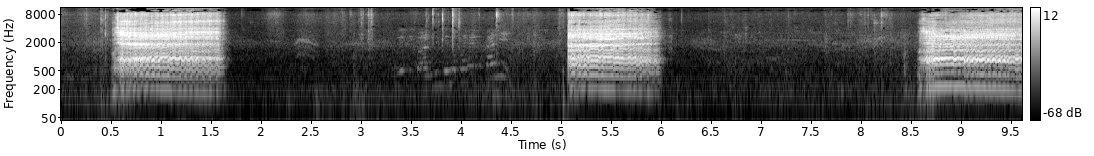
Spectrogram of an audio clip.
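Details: A sheep gives three loud, wavering bleats, each about a second long, with quiet pauses between.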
